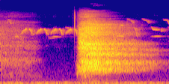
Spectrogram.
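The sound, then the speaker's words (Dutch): A deep breath drawn in and let out: a soft, airy inhale followed by a stronger, rushing exhale that slowly fades, faint overall and with no speech. “Dus ik adem even een keer diep.”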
